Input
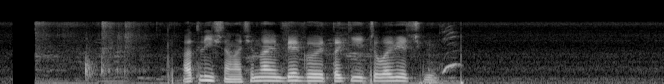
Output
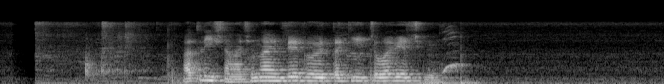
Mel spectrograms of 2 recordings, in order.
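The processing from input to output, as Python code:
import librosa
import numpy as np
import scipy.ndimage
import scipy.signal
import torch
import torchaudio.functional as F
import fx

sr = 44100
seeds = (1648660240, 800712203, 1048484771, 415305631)

y = fx.room_shoebox(x, sr, seeds[0], volume_m3=79.0, walls='mixed', distance_m=0.59)
y = F.gain(torch.from_numpy(y), -1.5).numpy()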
